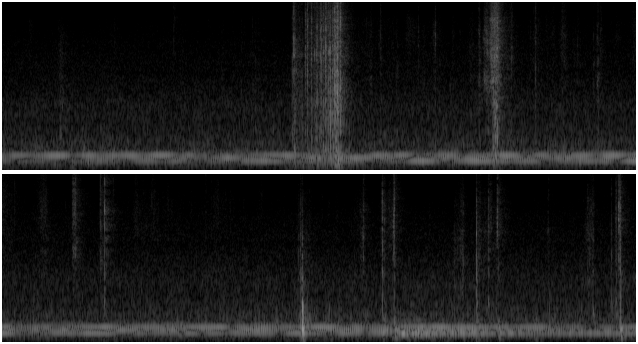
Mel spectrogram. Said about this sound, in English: Oh, no. Have I been shuffling? Oh, no. I'm good. I thought I was shuffling them upside down.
